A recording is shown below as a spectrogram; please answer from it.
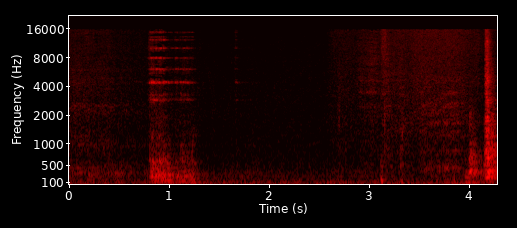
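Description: Near silence: room tone, with one brief faint squeaky scrape about a second in and a tiny tick near the end.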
